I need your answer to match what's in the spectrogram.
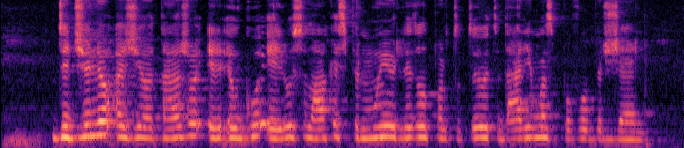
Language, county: Lithuanian, Marijampolė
